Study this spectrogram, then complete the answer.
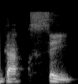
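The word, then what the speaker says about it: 学生: নেই তো জাস্ট হচ্ছে মনে রাখবেন যে গাকুসই লেখা বাট হচ্ছে এটার উচ্চারণ হবে গাছে অর্থাৎ উটা সাইলেন্ট থাকে এইযে এখানে যে উটা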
